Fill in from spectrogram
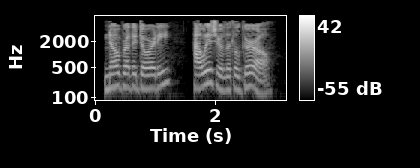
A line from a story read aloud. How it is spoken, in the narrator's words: his voice sounded flat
